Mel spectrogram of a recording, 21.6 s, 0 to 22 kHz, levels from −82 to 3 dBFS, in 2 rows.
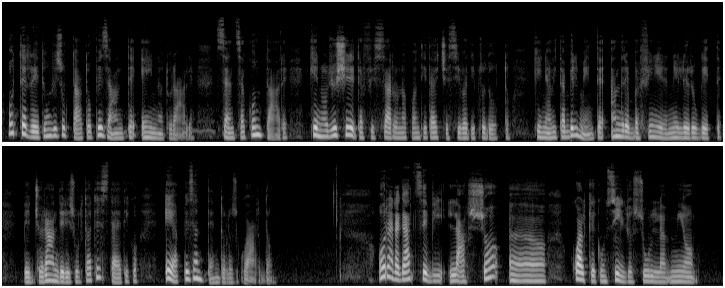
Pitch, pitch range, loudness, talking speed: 150 Hz, 135-190 Hz, -28 LUFS, 115 wpm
